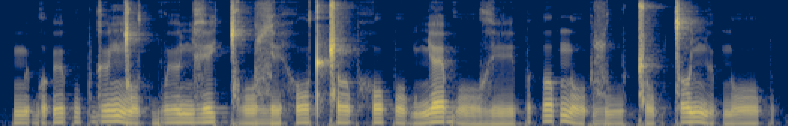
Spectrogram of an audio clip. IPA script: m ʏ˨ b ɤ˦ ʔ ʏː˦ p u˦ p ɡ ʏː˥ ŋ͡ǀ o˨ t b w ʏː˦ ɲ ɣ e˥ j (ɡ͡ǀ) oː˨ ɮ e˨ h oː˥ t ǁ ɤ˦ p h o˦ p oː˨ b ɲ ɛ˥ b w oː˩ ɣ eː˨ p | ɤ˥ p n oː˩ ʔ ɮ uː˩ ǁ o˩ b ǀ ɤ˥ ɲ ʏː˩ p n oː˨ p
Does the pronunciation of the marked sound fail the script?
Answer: no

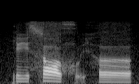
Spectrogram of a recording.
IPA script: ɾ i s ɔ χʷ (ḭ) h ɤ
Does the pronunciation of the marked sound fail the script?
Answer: no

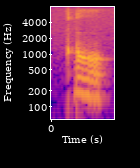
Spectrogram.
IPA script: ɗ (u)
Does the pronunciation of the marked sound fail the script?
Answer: no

